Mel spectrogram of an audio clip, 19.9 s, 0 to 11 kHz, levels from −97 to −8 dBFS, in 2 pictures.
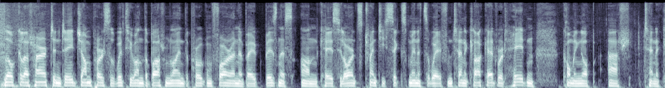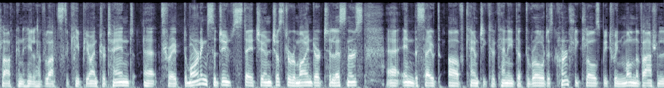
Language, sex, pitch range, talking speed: English, male, 85-105 Hz, 215 wpm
